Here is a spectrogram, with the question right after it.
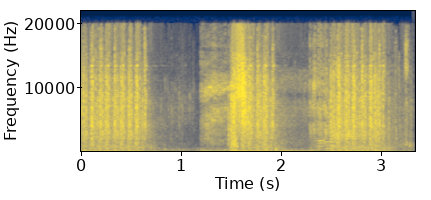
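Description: Gunfire from a Counter-Strike match on the Mirage map, with dense bursts of shots and booms that rise and fall over a few seconds, steady and loud throughout.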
